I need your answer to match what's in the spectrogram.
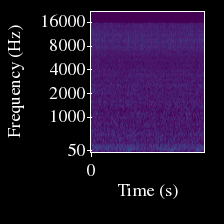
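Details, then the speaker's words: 2015 BMW 640i with N55 engine, check engine light on: rough, uneven idle with a low rumble that stumbles now and then; intermittent misfire showing short burn time and turbulence, carbon suspected but not seen by borescope. "we're getting these crazy turbulent misfires let me stop the capture and turn off the vehicle"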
